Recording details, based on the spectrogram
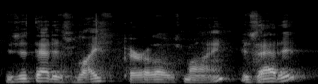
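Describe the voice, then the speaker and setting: A man's voice: medium pitch, moderate pace, slight background noise, lightly acted. A man playing an anxious, repentant old miser, pleading theatrically in a radio play. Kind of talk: stage radio play acting.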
